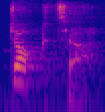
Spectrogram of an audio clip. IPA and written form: dɒktə (Doctor)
